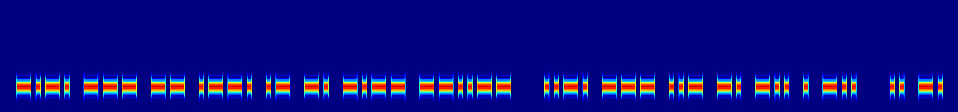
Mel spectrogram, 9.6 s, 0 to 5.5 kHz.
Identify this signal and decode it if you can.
Morse code, heard as a keyed tone, about 25 wpm, 600 Hz. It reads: COMPANY, FOUNDED IN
